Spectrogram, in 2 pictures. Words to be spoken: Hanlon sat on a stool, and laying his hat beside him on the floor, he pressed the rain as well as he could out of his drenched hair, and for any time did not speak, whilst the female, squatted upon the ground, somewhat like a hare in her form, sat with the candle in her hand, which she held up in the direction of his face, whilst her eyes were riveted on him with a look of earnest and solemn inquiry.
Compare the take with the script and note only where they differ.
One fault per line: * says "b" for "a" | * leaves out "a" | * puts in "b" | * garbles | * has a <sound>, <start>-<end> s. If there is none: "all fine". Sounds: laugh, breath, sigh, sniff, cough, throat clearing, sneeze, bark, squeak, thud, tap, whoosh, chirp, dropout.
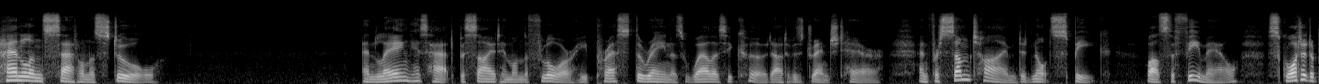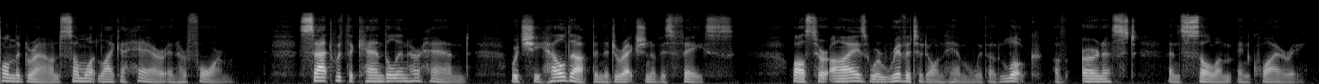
* says "some" for "any"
